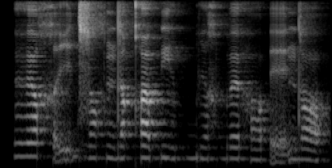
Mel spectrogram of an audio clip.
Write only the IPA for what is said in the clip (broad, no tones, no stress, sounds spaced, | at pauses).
ɦ ø χ ḭ d͡z ɔ̤ χ n d ʊ qʰ ʊ p j i̤ p b i̤ χ b ø h ɔ̤ ʔ ḛ n d ɔ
